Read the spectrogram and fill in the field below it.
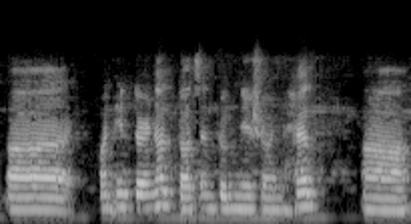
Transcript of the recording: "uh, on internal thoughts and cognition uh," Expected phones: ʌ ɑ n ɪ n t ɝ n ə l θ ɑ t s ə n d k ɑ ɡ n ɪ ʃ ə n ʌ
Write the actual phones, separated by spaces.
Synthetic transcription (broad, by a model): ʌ ɑ n ɪ n t ɝ n ə l t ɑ t s ə n d k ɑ ɡ n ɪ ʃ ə n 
